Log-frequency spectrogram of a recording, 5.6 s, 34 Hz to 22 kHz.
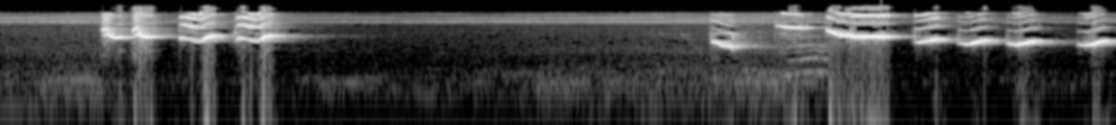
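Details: Orange-headed thrush (anis merah) in loud, dense song used to stimulate other birds to sing: two bursts of rich whistled, slurred phrases around 2–4k, separated by a short pause, with a steady faint high hiss.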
